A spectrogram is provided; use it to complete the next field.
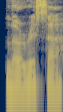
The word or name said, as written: Larissa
